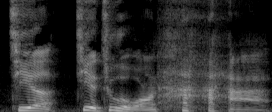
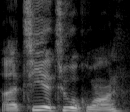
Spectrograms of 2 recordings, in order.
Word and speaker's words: Teotihuacan: I'm gonna butcher this because I haven't pronounced it in about 10 minutes now. Teotihuacan.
